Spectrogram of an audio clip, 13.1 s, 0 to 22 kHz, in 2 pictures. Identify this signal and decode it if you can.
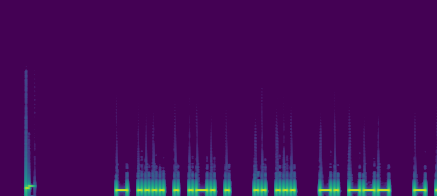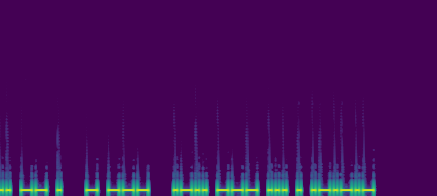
Morse code, heard as a keyed tone, about 22 wpm, 700 Hz. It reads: THERE IS NO TIME TO LOSE.
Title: Sentences from Top 1100 Words 22wpm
